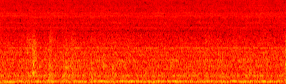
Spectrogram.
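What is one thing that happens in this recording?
Clothes tumble and swish softly inside a dryer drum.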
